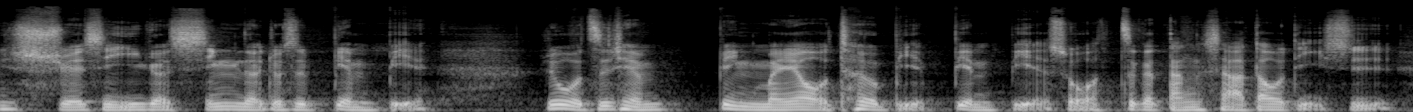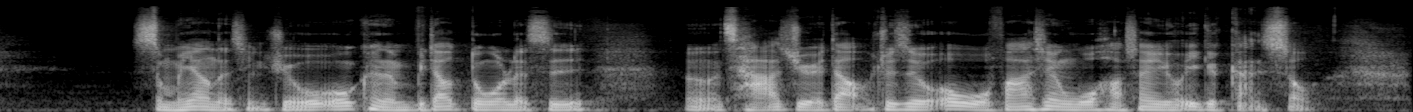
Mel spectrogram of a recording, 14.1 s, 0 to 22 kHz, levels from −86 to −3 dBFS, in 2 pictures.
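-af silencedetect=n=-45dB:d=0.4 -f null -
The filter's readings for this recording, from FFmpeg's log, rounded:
silence_start: 7.11
silence_end: 7.75 | silence_duration: 0.64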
